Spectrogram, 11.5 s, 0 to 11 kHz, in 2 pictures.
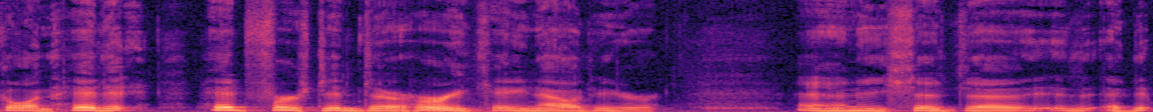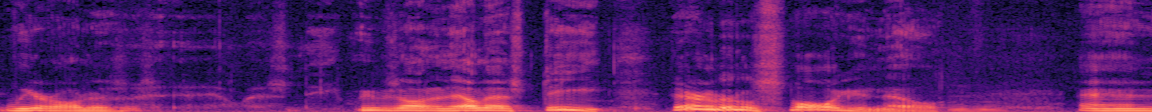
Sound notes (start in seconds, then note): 6.0 whisper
